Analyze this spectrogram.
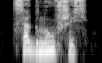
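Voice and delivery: ordinary delivery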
